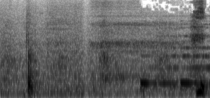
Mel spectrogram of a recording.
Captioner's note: rafael breathes deeply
